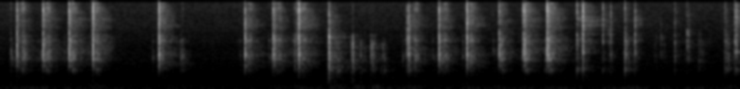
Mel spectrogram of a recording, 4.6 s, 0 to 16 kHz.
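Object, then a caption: Plastic game controller. Fingertips tap the buttons and thumbstick of a white, hollow plastic PS4 controller resting on carpet. About 23 quick, dry plastic clicks come in uneven bursts, bright and midrange-heavy with almost no low end. Each one dies away almost instantly.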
